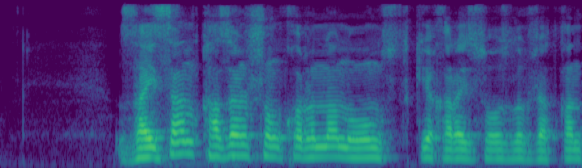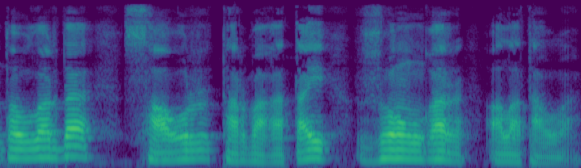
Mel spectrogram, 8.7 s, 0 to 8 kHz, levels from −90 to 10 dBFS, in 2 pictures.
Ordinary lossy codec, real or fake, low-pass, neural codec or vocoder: AAC, 32 kbps; real; 7.2 kHz; none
